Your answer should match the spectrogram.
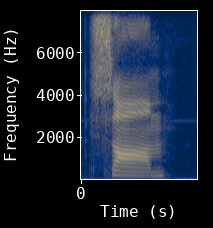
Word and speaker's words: Psalm: Psalm. – Thank you. Say it again. – Psalm. – 46, 1 through 3. Guys, I'm not a religious person. I don't know how to say these things. – Yeah. The P is silent.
